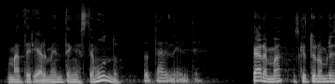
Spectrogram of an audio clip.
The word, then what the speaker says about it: Carme: en este mundo totalmente karma es que tu nombre se escribe Carmen con c pero la e es se pronuncia como a en catálogo hay tres maneras diferentes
